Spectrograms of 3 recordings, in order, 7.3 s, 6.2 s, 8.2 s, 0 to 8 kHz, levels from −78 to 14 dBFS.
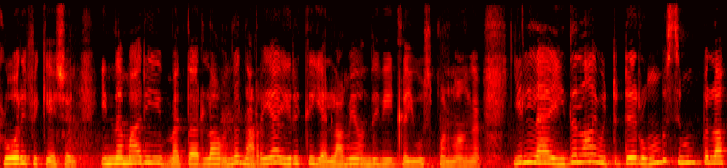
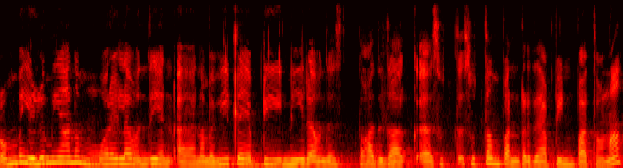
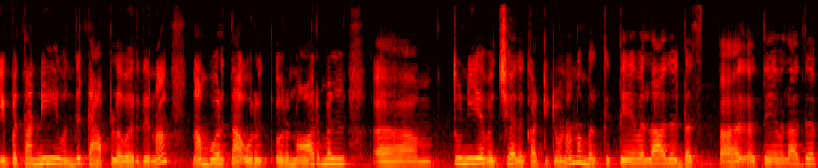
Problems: none marked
